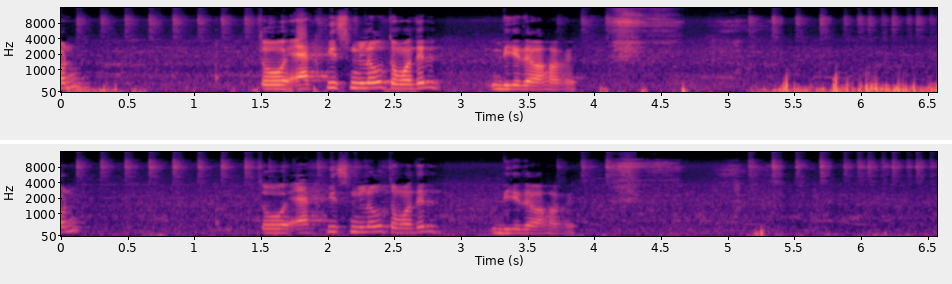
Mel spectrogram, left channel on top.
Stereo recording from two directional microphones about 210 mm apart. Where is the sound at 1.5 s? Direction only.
20° left (ahead or behind).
